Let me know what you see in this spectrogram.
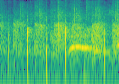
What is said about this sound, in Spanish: El aplauso.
